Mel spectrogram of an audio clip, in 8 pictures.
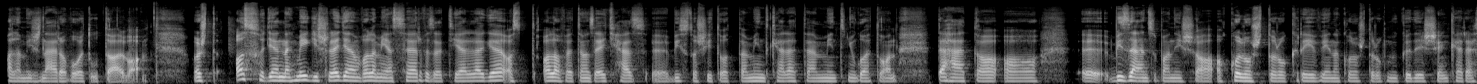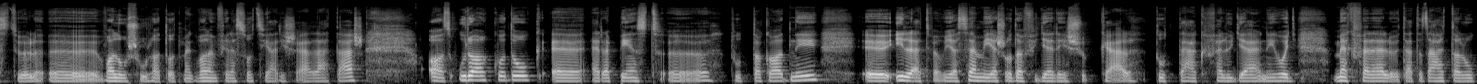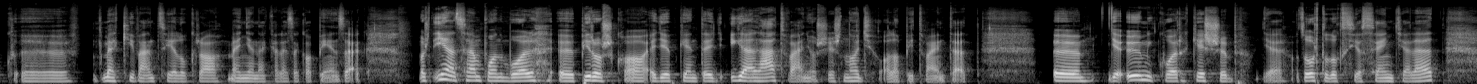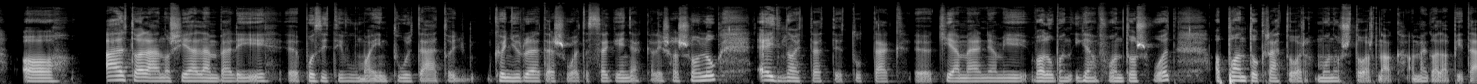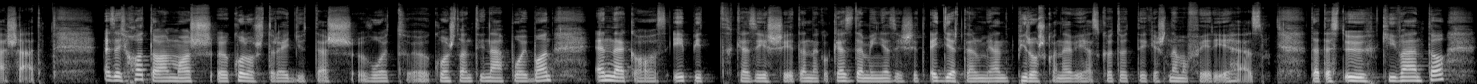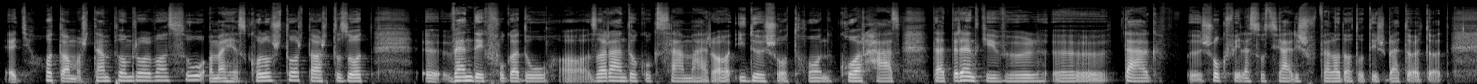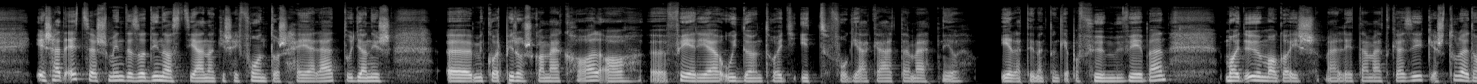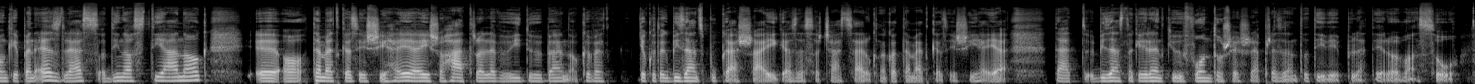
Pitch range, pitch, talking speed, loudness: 150-170 Hz, 155 Hz, 120 wpm, -19 LUFS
